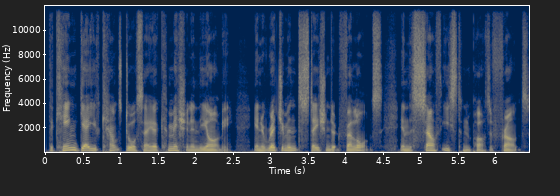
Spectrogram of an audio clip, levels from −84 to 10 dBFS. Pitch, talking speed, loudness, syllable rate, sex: 130 Hz, 205 wpm, -20 LUFS, 6.0 syllables/s, male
